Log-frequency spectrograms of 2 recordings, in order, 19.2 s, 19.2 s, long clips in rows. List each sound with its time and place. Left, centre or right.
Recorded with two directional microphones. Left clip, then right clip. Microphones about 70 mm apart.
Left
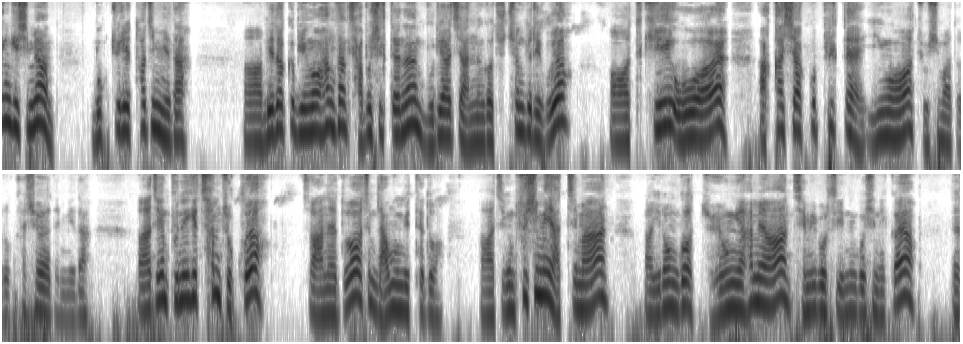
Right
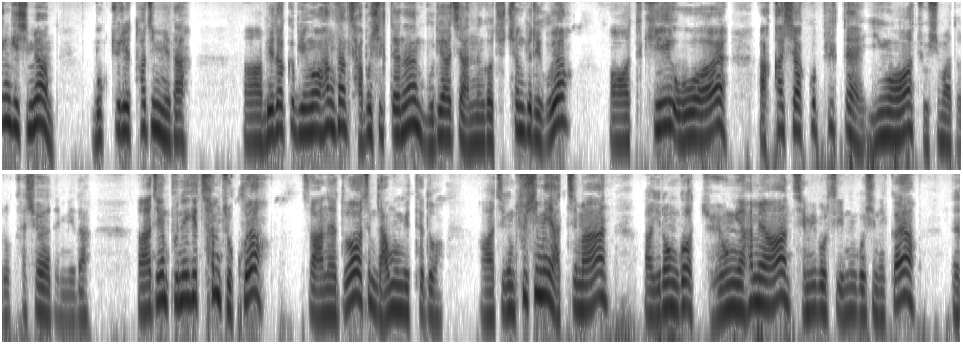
0.0 s speech: centre
8.6 s speech: right
16.0 s speech: right
16.4 s speech: right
